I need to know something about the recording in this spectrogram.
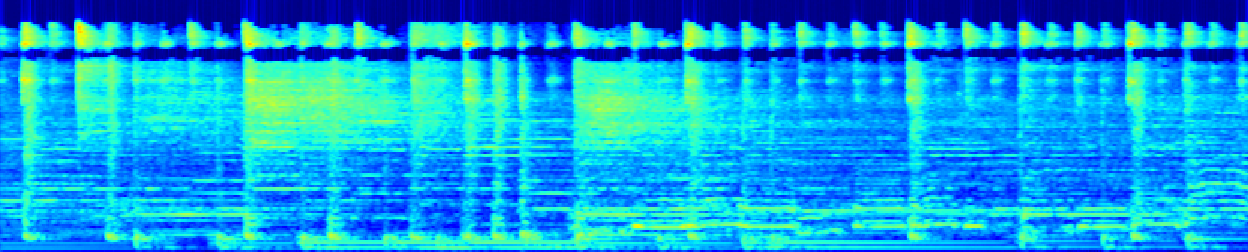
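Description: Live band playing a largely instrumental passage of a song: guitar and drum kit over a sustained low bass line, with regular drum hits.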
